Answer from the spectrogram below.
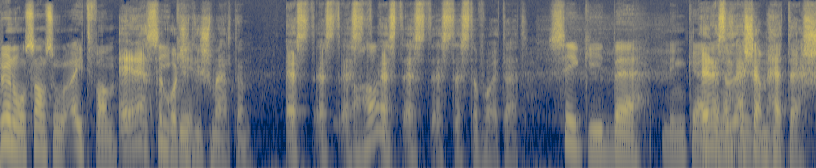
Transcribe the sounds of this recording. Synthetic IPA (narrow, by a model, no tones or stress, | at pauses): ønoːsɒmsuŋɡbɒit̪ʋɒneːnɛst̪ɒkot͡ʃit̪iʃmɛrt̪ɛmɛst̪ɛst̪ɛɒɦɛst̪ɛst̪ɛst̪ɛst̪ɒfɒjt̪aːt̪seːkeːd̪̚bɛliŋkɛeːnɛszɛʃʃɛmɦɛt̪ɛʃ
